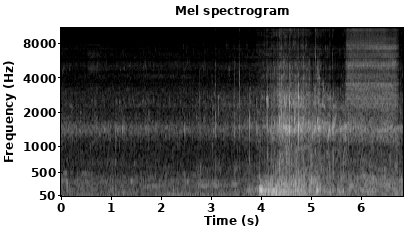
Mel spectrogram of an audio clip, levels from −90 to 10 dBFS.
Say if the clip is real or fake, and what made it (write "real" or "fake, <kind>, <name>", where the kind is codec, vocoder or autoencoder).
fake, vocoder, WaveNeXt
